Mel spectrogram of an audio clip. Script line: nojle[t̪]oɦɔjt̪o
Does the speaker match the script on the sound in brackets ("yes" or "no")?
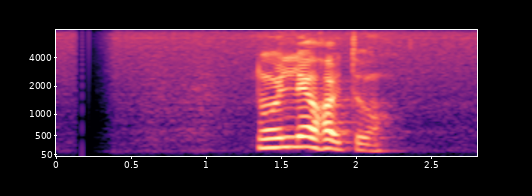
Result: no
